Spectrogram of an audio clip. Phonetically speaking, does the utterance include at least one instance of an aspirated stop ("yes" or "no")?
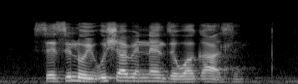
no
